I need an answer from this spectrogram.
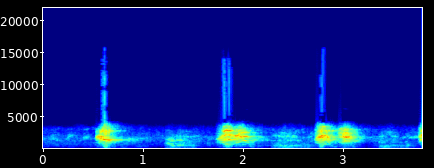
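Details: Possessive pet chihuahua turning feisty at a pitbull it does not want near its owner: sharp, high, strained yapping bursts roughly once a second, with growly tails between barks.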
